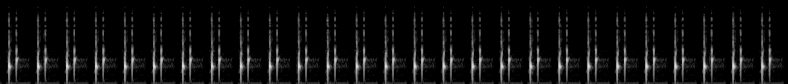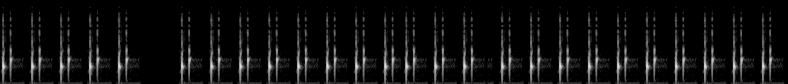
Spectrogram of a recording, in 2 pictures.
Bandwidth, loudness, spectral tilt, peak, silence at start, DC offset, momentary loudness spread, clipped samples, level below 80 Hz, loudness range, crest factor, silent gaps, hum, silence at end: 12.5 kHz; -20 LUFS; -1.5 dB/octave; 0 dBFS; 0.1 s; under 0.1%; 3 LU; under 0.1%; -60 dBFS; 1 LU; 20 dB; 9.30-9.64 s; none; 0.25 s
